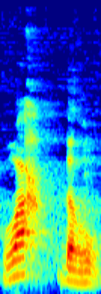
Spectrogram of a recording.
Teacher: وحدہ میں ہا ہے جو حلق کے درمیان سے ادا ہوتا ہے، زور لگانا ہے. وحدہ گول ہا کی طرح نہیں پڑھنا ہے، حلوے والی ہا.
